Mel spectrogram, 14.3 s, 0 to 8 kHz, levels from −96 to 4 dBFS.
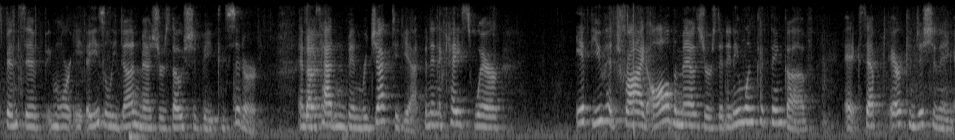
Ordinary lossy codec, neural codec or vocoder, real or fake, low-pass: Opus, 32 kbps; none; real; 7.2 kHz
